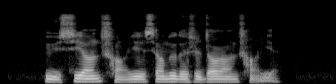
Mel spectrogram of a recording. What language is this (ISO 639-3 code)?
zho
